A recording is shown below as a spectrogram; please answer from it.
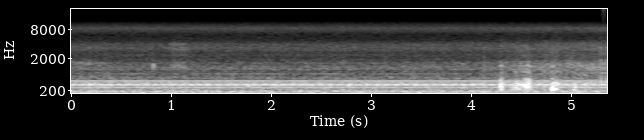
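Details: A sunset safari drive, with a steady vehicle engine droning and humming throughout and a few brief louder knocks near the end, but no animal calls.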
